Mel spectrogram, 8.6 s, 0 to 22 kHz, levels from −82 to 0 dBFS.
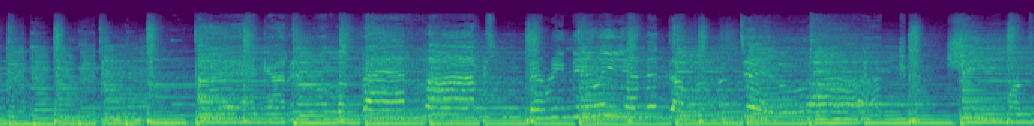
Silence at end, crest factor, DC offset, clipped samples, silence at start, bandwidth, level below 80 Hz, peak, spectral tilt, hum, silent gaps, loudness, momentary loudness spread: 0 s; 16 dB; under 0.1%; under 0.1%; 0 s; 14 kHz; -34 dBFS; 0 dBFS; -5 dB/octave; none; none; -17 LUFS; 4 LU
